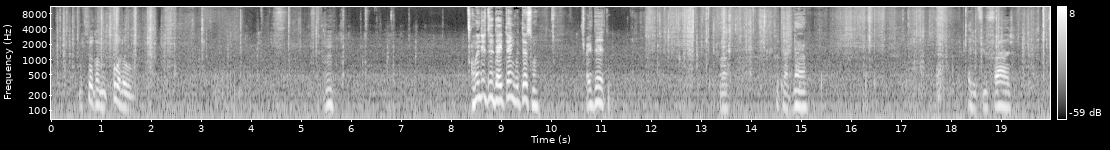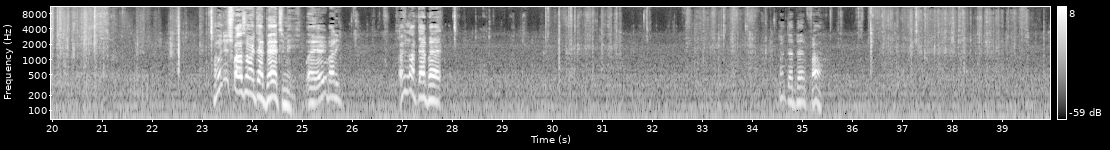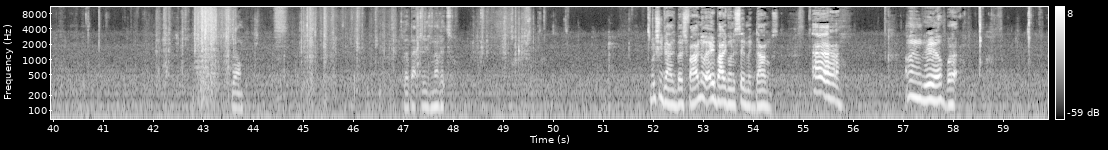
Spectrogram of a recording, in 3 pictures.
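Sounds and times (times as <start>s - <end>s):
low hum in car cabin: 0.0s - 59.9s
food packaging rustling: 19.2s - 22.5s, 36.4s - 39.5s.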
